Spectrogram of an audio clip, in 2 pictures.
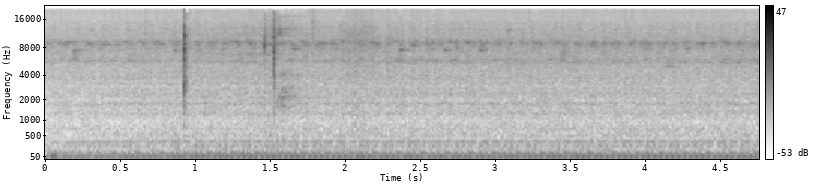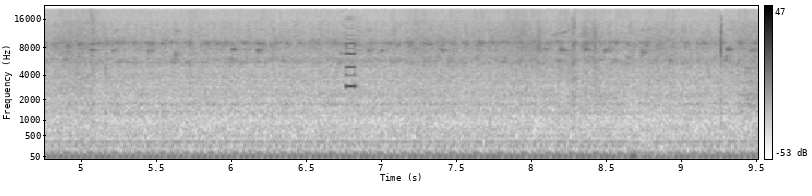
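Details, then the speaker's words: Scion FR-S running rough: low steady idle with a faint uneven stumble and no clean rhythm. Codes P0302 and P219A point to a cylinder 2 misfire. "okay so there we go we got two codes can you see that po3o2 and p219 a"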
